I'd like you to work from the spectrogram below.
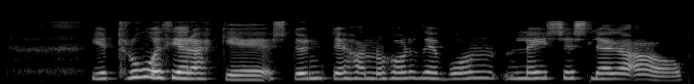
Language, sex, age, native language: Icelandic, male, 11, Icelandic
